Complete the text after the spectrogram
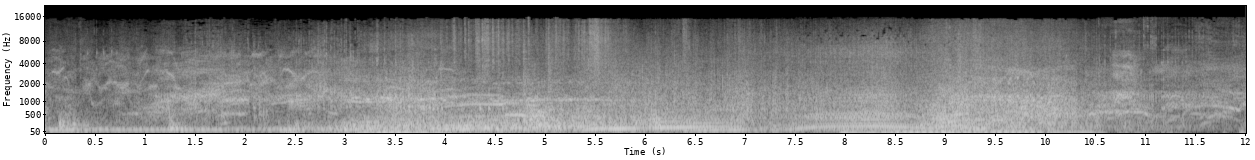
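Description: A truck engine revs and roars as it drives.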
